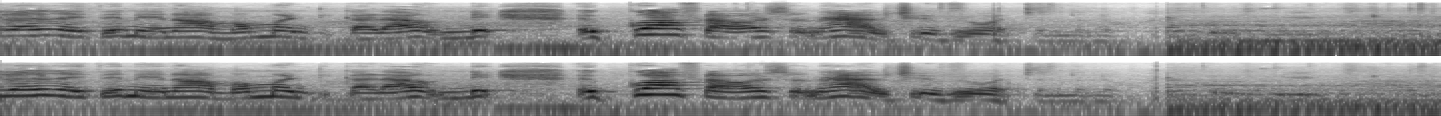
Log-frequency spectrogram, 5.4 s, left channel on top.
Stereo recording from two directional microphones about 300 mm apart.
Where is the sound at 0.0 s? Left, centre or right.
Centre.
